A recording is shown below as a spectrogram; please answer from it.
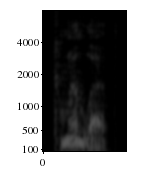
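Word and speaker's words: cmdlet: data as plain text instead when a cmdl pronounced command L is run in power shell it returns objects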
